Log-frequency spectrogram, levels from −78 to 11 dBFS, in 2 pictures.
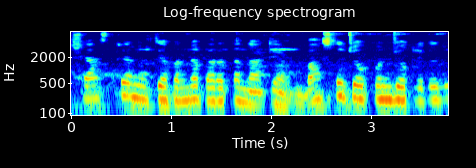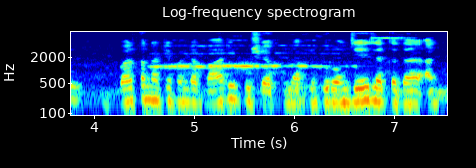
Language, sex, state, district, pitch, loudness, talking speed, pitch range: Tulu, female, Karnataka, Dakshina Kannada, 200 Hz, -19 LUFS, 120 wpm, 180-215 Hz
